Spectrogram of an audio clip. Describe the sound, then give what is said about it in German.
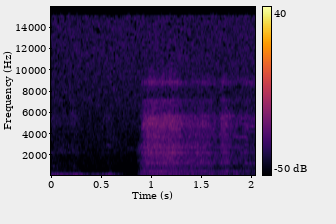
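A deep inhale through the nose during a guided meditation breathing exercise: a steady, airy breath that starts abruptly after a quiet moment and holds for over a second. “Und dann atme einmal tief durch die Nase ein”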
